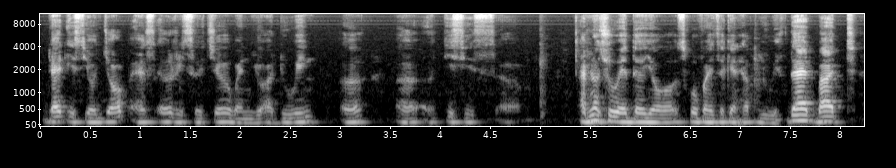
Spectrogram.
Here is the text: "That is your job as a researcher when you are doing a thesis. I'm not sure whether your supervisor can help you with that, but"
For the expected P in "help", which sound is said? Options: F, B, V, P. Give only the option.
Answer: P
